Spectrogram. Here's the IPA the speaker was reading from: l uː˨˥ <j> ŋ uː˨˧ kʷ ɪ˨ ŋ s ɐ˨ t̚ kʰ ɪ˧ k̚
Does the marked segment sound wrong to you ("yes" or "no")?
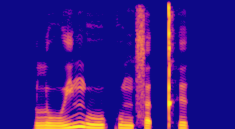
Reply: no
